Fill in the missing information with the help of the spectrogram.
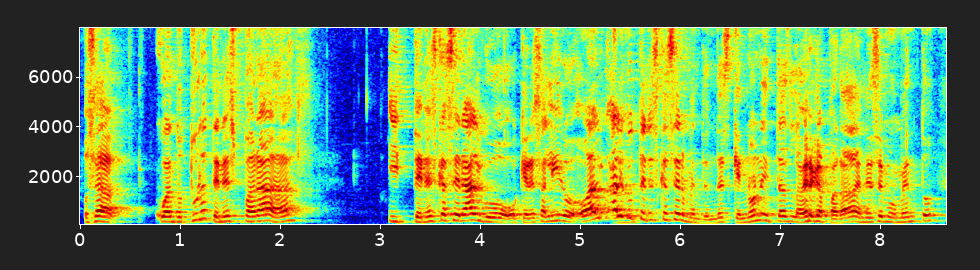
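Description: Young male co-host, high animated voice, teasing and jokey, roomy echo. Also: a little fast. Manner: jokey, laughs often, teasing. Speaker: podcast co-host. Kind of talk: casual chat.

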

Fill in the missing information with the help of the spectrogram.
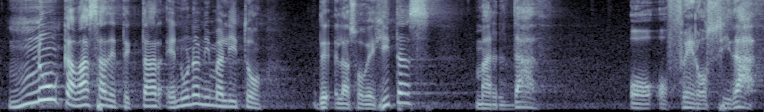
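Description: A male pastor preaching a sermon, swinging between raised and hushed lines as he questions the congregation. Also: mid-range voice. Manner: preaching with sweeping rises and drops, questioning the congregation. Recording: long hall reverb.

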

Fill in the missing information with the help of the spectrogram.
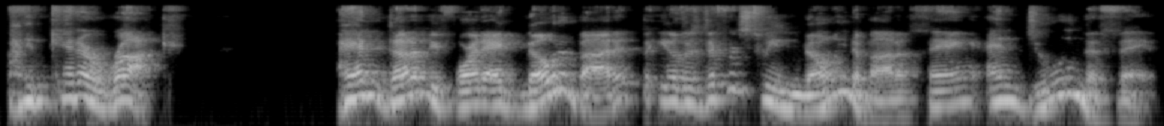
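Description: A man's voice: on the high side, wildly swooping pitch, fast talker, hardly any pauses. A man hosting a casual solo podcast, talking enthusiastically and chattily to his listeners, whom he calls friends. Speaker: podcast host. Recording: roomy echo.

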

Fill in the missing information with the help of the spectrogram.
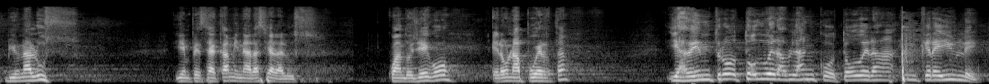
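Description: A man's voice: on the high side, fairly bright tone. Colombian man preaching his testimony. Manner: vivid, emotional storytelling. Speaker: preacher giving a personal testimony. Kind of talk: testimony sermon.

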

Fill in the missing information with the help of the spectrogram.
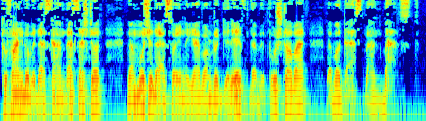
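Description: A deep-voiced man reads a short story aloud with expressive storytelling. His pitch swings widely across sentences. The voice has a husky grain. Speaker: narrator. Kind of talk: audiobook story reading.

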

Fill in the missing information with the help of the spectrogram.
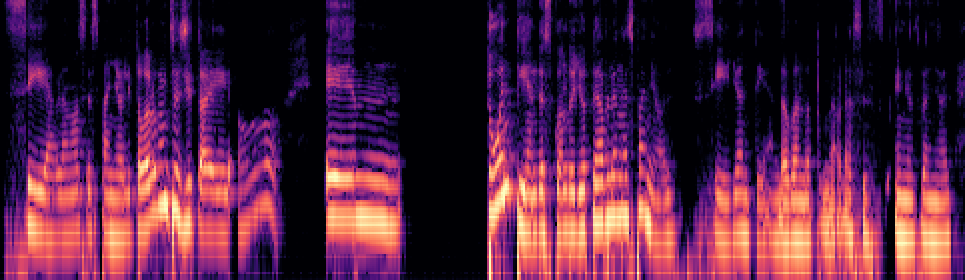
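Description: Speaking at normal speed in a mid-range voice, a thirtysomething woman from the Dominican Republic co-hosts a casual podcast. In this relaxed conversation she tells stories animatedly and dramatizes the quoted dialogue.

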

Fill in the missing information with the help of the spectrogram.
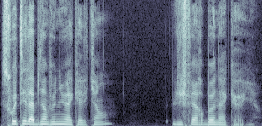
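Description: A radio host narrating a sound portrait and gently asking interview questions. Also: medium pitch, normal speed, dry recording, studio quality.

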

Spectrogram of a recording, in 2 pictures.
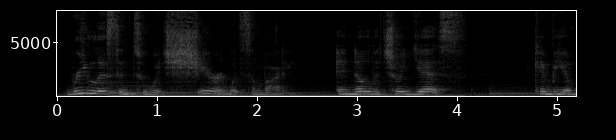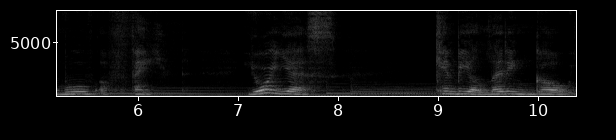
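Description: A woman in her twenties hosting a podcast, preaching with passion and dropping now and then into soft whispers. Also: medium pitch. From Texas. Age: 20s. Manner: impassioned, swings between soft whispers and fervent outbursts. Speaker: podcast host. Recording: music playing underneath.

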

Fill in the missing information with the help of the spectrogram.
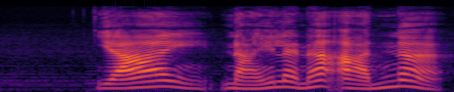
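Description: A woman's voice: medium pitch, a little slow, fairly bright tone, natural voice. A woman reading a ghost story aloud, voicing an eager, polite young village boy in a raised, childlike voice.

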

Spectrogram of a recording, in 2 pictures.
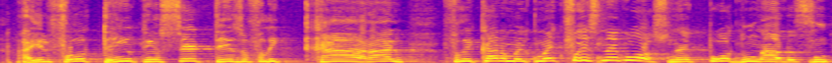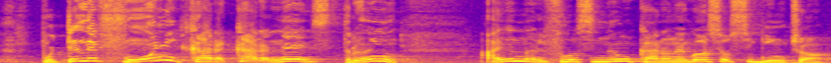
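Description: High-voiced, animated Brazilian man. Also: brisk. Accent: Brazilian Portuguese. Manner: animated, acts out quoted dialogue. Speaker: guest, co-founder. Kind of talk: casual podcast storytelling.

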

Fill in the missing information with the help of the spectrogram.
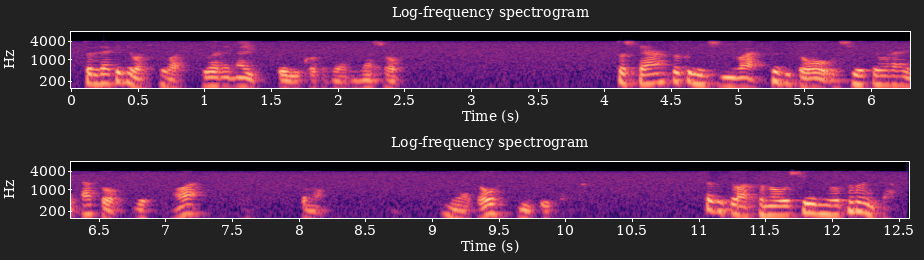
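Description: A man preaching a sermon as pastor, reading scripture and praying in a measured, gentle way with frequent pauses and fillers. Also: mid-range voice. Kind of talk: sermon with Bible reading and prayer. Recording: tinny phone-like sound.

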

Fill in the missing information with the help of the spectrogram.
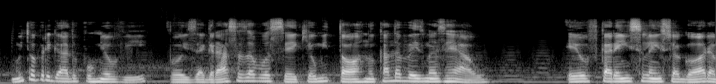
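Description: A man hosting a podcast, chatting casually about his favorite songs as a lively storyteller who acts out his own reactions and swears casually. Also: mid-range voice, slight background noise. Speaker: podcast host.

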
